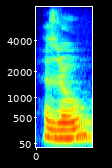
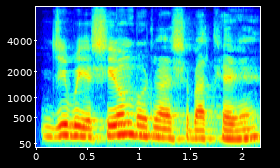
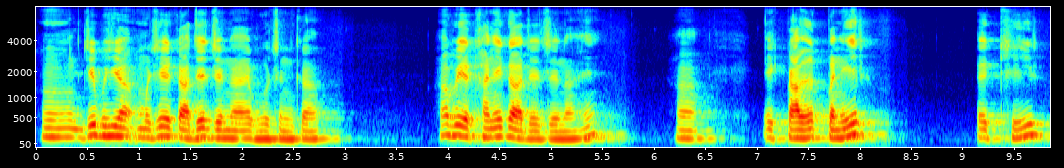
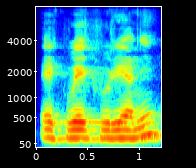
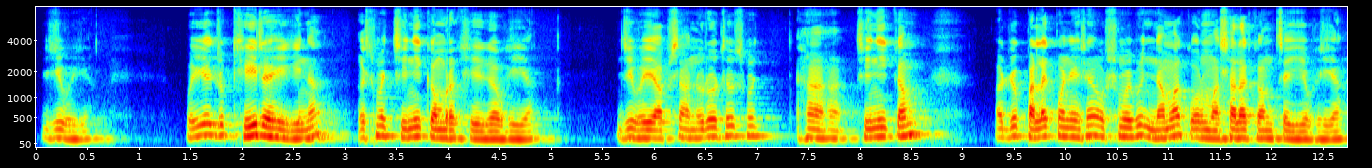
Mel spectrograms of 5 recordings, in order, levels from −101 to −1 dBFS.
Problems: none marked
